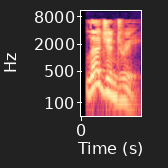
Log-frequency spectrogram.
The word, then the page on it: legendry: British English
